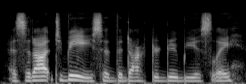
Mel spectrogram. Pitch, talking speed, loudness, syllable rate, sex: 165 Hz, 220 wpm, -19 LUFS, 5.2 syllables/s, female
